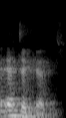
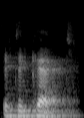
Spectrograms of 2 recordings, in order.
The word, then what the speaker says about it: etiquette: uh words like sometimes we often hear people say etiquette it's etiquette now that's another suffix ette this affects and that it carries the stress itself so this is one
